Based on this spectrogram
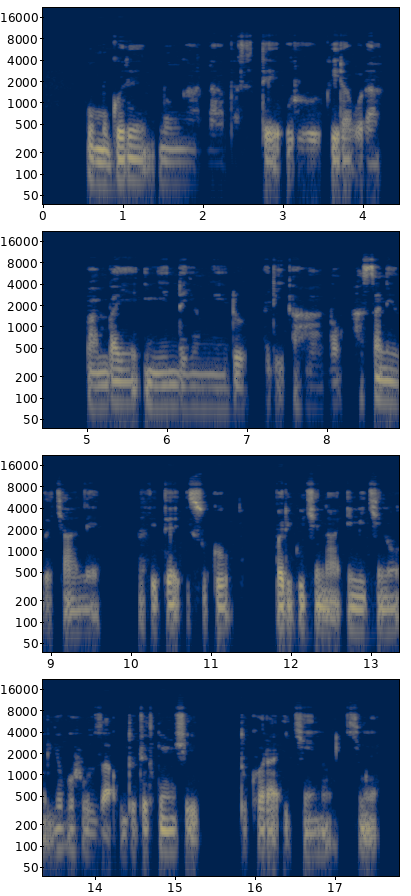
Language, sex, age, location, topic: Kinyarwanda, male, 18-24, Kigali, health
